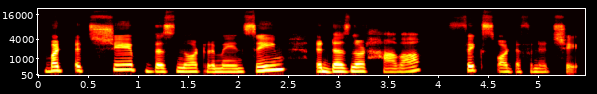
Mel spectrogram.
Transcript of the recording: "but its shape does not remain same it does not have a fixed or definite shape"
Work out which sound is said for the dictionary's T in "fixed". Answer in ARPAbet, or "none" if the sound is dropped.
none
